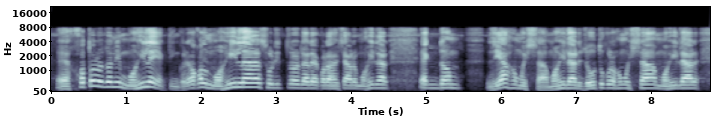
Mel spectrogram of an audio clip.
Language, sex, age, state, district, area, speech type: Assamese, male, 60+, Assam, Barpeta, rural, spontaneous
